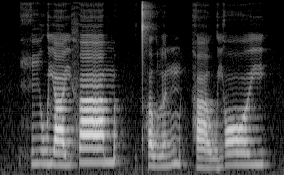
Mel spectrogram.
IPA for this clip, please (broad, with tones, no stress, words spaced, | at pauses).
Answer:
hiː˧wjaː˧jfaː˥m | t̪ʰɐ˨wlɵ˨˥nmɪ˨˥k̚ haː˨˩wjɔː˧j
